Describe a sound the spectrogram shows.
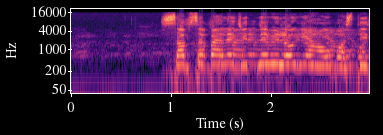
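A young woman sings loudly through a microphone and loudspeakers.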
